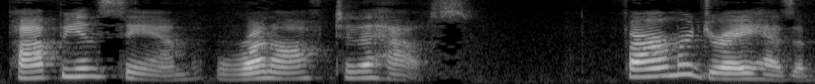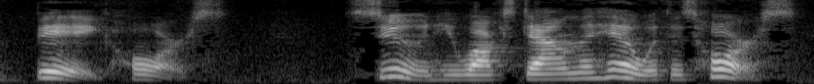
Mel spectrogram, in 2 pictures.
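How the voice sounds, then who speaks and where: A woman reads a children's story out loud; her voice sits at a medium pitch, and she delivers each line with deliberate expression.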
